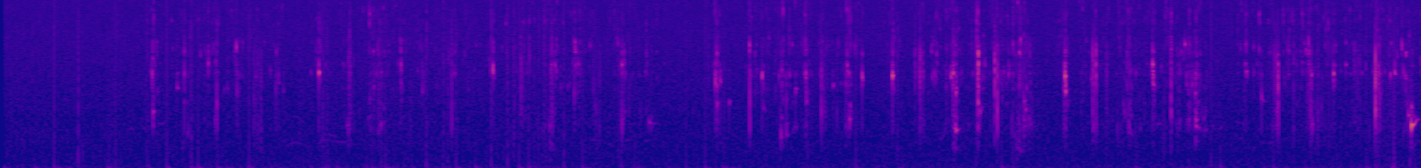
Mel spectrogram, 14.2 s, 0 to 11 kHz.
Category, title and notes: Soundscapes > Nature
STeDe Golena San Massimo point 6, Adrian, Andrea, Luana & Victoria
Underwater sound taken using Zoom H1 recording device in the Canale Piovego, Padova.
STeDe, Hydrography, naturesounds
